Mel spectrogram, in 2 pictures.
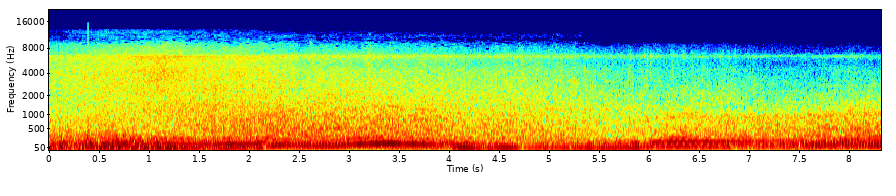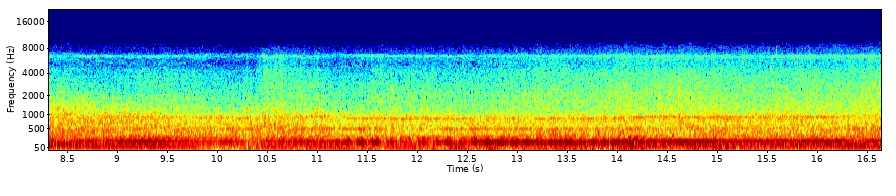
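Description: Jet ski engine running under way, with water rushing and spraying off the hull. The engine note swings up and down in the first few seconds, then holds steady.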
